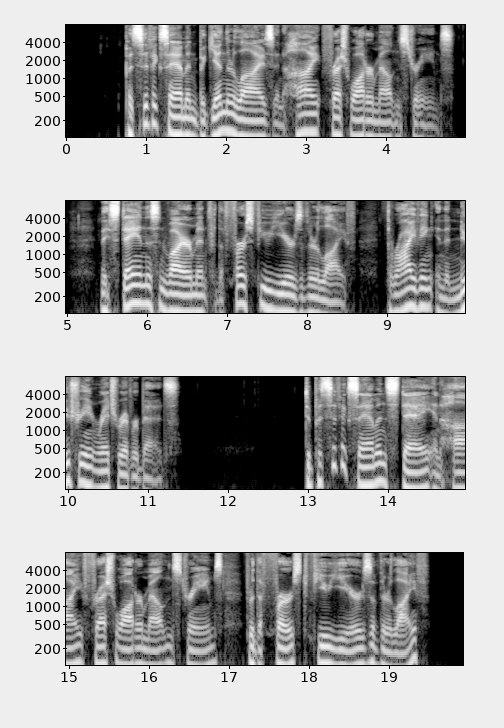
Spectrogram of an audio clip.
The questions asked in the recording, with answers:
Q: Do Pacific salmon stay in high freshwater mountain streams for the first few years of their life?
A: Yes, Pacific salmon stay in high freshwater mountain streams for the first few years of their life.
